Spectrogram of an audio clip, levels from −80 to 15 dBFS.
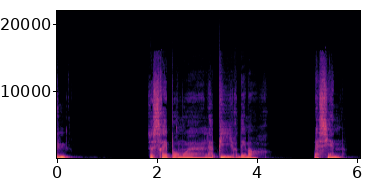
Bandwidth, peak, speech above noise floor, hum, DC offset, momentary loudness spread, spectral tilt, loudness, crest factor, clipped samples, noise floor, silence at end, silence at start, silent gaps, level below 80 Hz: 15 kHz; -4 dBFS; 69 dB; none; under 0.1%; 6 LU; -5.5 dB/octave; -20 LUFS; 18 dB; under 0.1%; -88 dBFS; 0.35 s; 0 s; none; -52 dBFS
